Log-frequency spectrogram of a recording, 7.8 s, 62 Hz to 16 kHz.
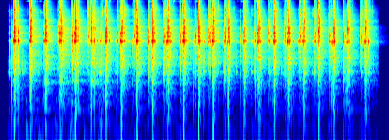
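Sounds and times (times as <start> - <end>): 
shaking rattle: 0.2 - 7.6.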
